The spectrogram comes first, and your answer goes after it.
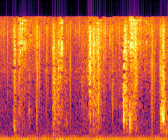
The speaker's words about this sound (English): You must be sure there is no one in the sheriff's office. Pancho not here, no one, Cisco. I'll wait here and keep watch. See, Pancho keep watch. I'm going into the office, Pancho.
